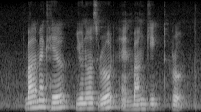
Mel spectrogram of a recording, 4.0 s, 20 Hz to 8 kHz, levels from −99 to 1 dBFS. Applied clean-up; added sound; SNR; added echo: none; none; none; none.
